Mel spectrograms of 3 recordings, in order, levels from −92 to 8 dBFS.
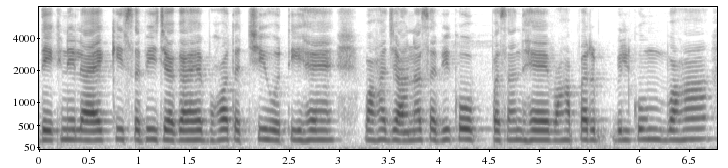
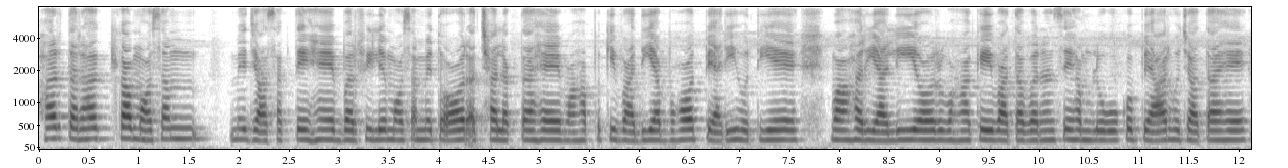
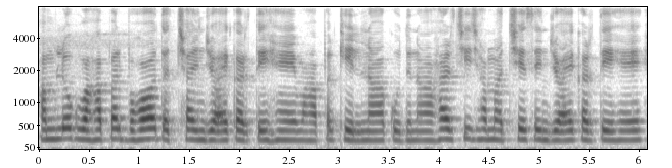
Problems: background sounds at intervals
